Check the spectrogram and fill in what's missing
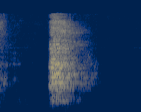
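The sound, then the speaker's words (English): A single sneeze: a faint breathy intake, then a sudden loud, hissing burst that fades within about half a second, followed by silence. “Bless you.”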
